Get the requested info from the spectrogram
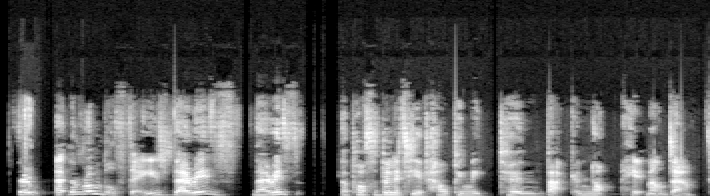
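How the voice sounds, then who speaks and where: With lively intonation and a fairly high pitch, a woman talks at a moderate pace in a normal speaking voice. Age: 40s. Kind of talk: casual chat.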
